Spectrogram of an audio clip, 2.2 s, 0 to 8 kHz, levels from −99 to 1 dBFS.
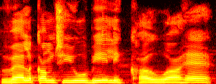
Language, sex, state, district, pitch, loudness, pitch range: Hindi, male, Uttar Pradesh, Shamli, 170 Hz, -13 LUFS, 155-180 Hz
